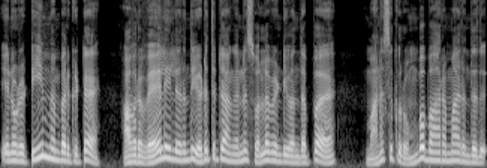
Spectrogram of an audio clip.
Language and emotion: Tamil, sad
